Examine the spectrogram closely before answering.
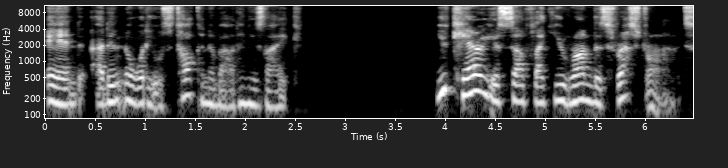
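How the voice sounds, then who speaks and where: The woman's voice is somewhat breathy. She talks at a moderate pace, her intonation lively. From Nigeria. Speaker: guest Bible teacher. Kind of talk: sermon. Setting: live stream.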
